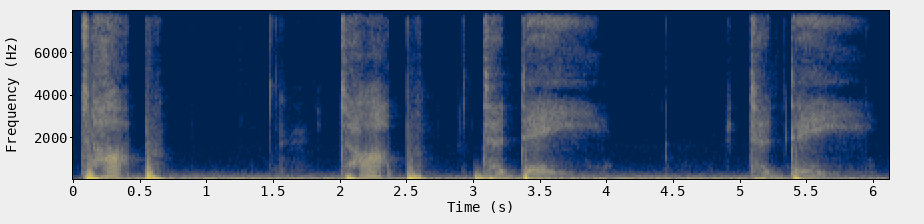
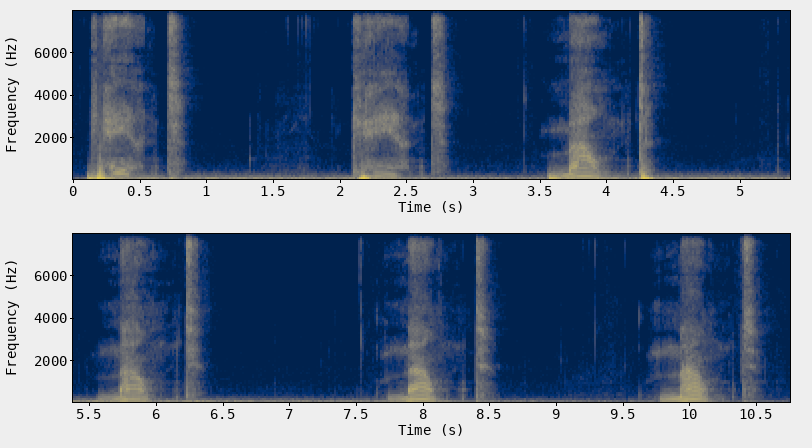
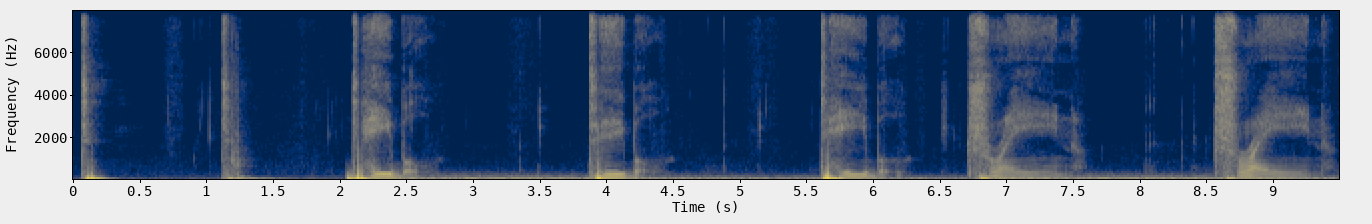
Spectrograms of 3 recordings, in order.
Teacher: in now for the hard tea the tea is absolutely crisp it's pronounced with a strong release of air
